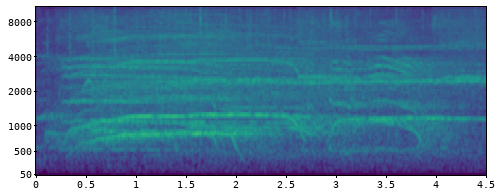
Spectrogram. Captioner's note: audience cheering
